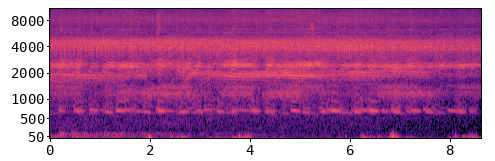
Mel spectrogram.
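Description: Night-time animal chorus: a short mid-pitched call repeats about three times a second over a steady high-pitched drone, with a few low thumps.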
